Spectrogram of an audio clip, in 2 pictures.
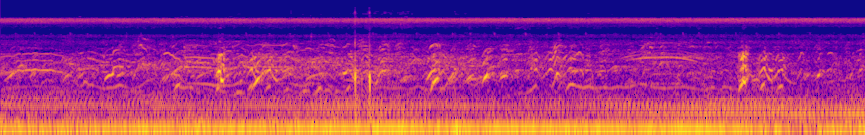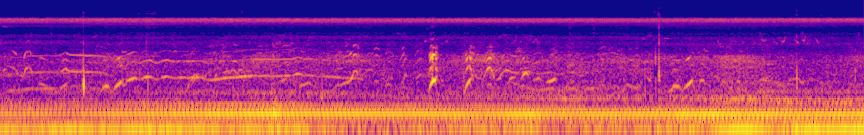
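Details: A coyote pack on a golf course in Scottsdale gives a roll-call chorus of wavering howls and quick yips, over a steady low hum.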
